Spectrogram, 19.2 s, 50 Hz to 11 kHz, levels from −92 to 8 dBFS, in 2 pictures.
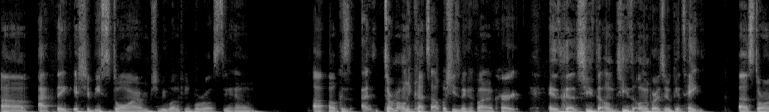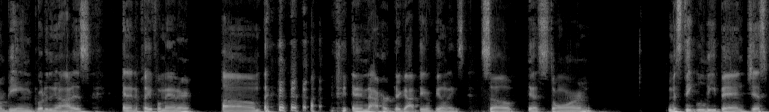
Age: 30-49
